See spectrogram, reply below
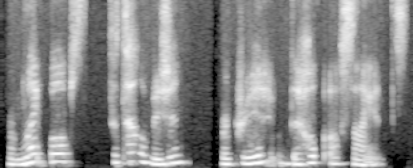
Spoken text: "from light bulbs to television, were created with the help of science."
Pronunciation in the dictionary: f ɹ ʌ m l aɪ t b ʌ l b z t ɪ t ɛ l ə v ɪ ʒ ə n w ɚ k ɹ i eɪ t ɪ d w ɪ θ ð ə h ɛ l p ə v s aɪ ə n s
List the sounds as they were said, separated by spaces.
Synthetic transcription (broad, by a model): f ɹ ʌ m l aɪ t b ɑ b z t ɪ t ɛ l ə v ɪ ʒ ə n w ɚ k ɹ i eɪ ɪ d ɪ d ð ə h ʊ p ə v s aɪ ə n s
